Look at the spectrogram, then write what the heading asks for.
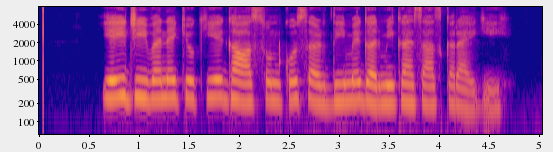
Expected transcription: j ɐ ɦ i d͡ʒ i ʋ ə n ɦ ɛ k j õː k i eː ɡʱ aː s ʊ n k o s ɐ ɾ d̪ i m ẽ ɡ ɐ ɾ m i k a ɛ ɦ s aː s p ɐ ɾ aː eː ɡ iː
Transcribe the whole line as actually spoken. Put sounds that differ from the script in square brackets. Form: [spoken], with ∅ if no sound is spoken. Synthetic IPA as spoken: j ɐ ɦ i d͡ʒ [iː] ʋ ə n ɦ ɛ k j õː k i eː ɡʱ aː s ʊ n k o s ɐ ɾ d̪ i m ẽ ɡ ɐ ɾ m i k a ɛ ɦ s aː s [k] ɐ ɾ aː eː ɡ iː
